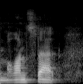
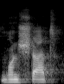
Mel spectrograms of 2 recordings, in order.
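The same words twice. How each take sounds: First: The word is said with an English-style pronunciation. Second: The word is said with a German-style pronunciation. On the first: This is how the game pronounces it. The speaker calls it wrong. "Like they say Mondstadt" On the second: This is how it is really pronounced. The speaker calls it right. "it's Mondstadt"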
